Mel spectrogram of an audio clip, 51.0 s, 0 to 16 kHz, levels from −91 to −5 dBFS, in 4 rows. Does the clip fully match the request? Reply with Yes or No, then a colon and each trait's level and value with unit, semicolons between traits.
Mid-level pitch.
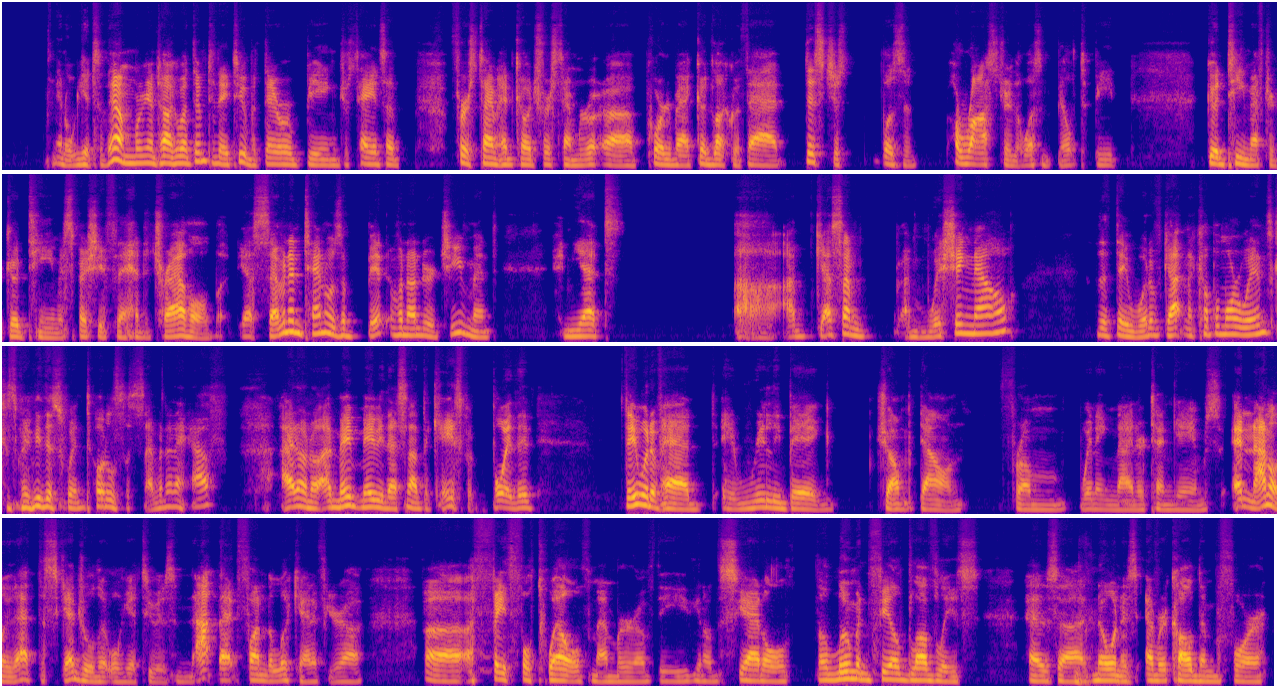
No: low, 125 Hz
